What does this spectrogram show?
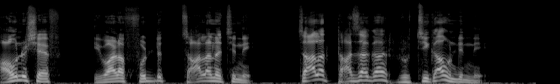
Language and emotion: Telugu, happy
